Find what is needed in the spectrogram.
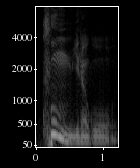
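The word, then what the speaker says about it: קוּם: 그리고 이루리라에 해당하는 이 단어는 히브리어로 쿰이라고 발음을 하는데요, 일어나다, 세워지다, 성취되다라는 뜻을 가집니다.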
